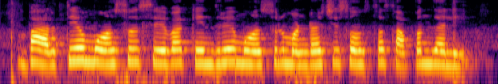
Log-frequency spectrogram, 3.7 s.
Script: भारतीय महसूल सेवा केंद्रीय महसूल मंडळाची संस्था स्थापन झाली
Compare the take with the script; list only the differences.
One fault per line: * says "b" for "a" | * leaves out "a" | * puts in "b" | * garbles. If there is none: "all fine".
all fine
